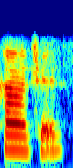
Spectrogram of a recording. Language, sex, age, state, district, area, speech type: Kannada, female, 18-30, Karnataka, Chikkaballapur, rural, conversation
